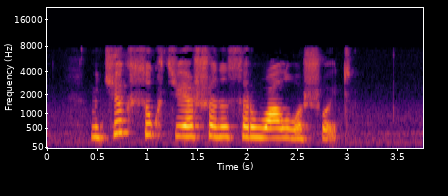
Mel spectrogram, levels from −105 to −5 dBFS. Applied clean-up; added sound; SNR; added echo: none; none; none; none.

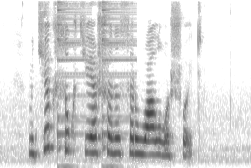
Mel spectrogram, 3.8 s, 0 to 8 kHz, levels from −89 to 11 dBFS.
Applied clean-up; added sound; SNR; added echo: none; Crash cymbal; 15 dB; none.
